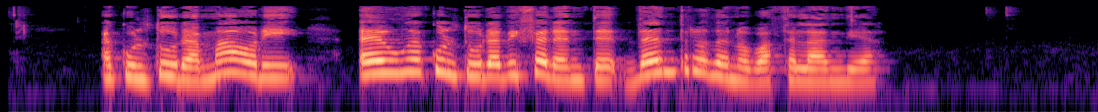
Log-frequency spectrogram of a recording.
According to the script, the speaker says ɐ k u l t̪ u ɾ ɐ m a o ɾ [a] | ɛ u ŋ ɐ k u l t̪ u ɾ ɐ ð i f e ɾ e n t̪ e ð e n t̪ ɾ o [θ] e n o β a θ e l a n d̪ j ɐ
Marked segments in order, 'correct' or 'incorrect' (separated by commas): incorrect, incorrect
